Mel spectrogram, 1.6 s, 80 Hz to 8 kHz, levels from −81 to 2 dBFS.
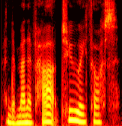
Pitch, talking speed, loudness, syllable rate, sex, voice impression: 180 Hz, 255 wpm, -16 LUFS, 5.4 syllables/s, female, feminine, slightly adult-like, soft, slightly muffled, sincere, calm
